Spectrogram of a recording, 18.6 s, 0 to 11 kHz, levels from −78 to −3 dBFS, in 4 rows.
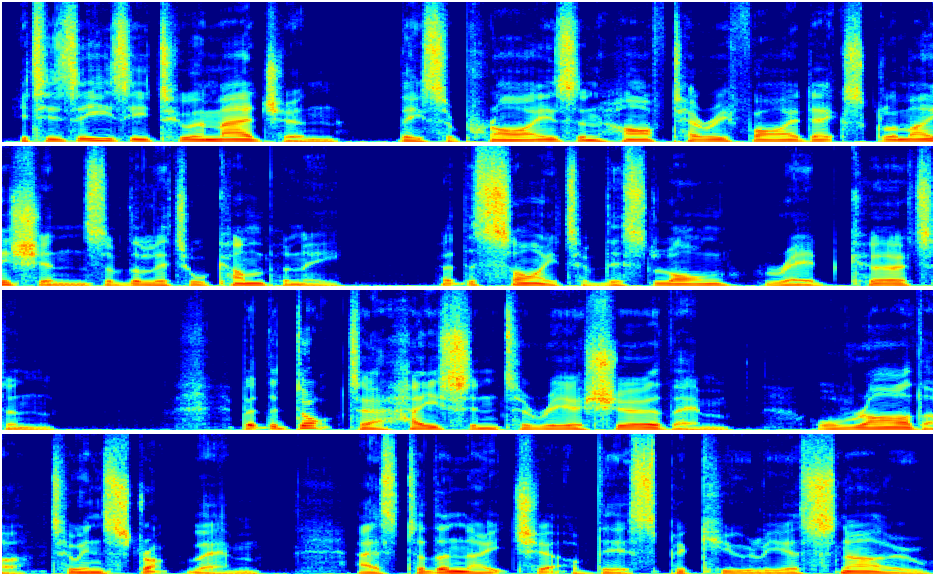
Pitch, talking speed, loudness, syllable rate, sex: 100 Hz, 140 wpm, -19 LUFS, 4.4 syllables/s, male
